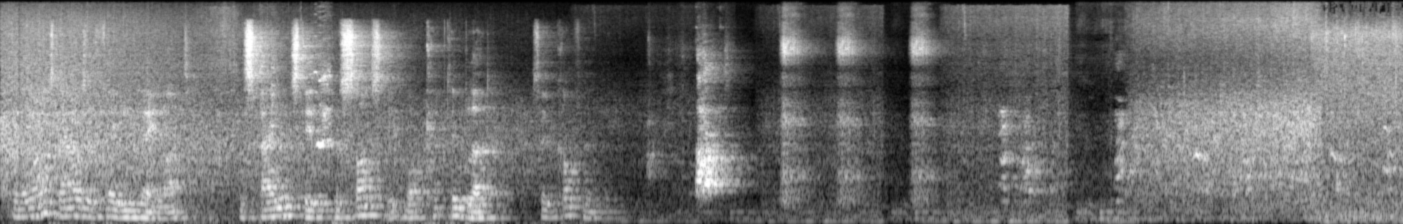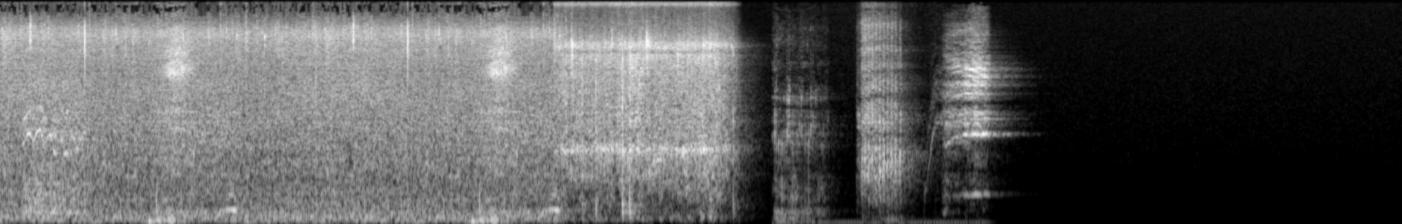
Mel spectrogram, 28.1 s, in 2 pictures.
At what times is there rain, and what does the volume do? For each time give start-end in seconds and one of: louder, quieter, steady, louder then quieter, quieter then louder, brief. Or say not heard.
0.0-21.4 quieter then louder.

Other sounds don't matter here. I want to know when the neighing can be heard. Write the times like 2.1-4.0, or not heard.
2.0-3.4, 14.2-15.1, 21.8-23.9.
